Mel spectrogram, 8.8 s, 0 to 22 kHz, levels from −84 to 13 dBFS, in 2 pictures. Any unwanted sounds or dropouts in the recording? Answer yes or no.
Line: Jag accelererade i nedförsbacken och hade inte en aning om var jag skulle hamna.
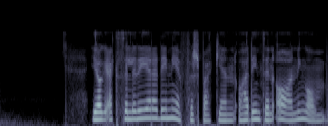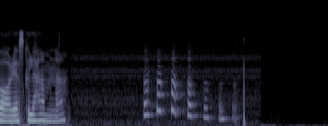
yes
